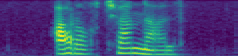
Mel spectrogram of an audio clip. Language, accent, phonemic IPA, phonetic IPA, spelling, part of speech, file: Armenian, Eastern Armenian, /ɑroχt͡ʃʰɑˈnɑl/, [ɑroχt͡ʃʰɑnɑ́l], առողջանալ, verb, Hy-առողջանալ.ogg
- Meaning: to get better, recover, convalesce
